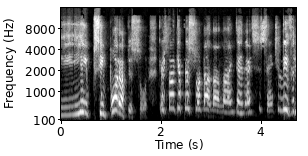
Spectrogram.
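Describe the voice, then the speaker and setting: This woman's high-pitched voice makes very wide pitch swings in a dry, close sound with no echo. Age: 60s. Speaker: psychoanalyst. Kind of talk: lecture Q&A. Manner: halting.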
